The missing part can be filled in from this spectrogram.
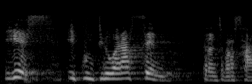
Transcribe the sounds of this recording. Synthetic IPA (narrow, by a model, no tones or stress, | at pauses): iesikunt̪inuəɾasen | t̪ɾənzβərsa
